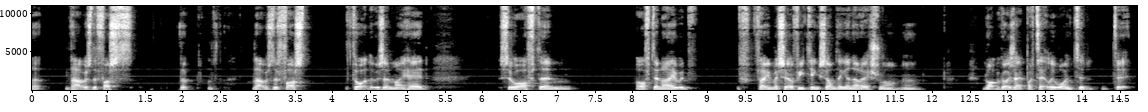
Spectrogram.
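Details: 60-year-old Scottish man who has stammered for as long as he can remember and completed the McGuire Program in 2004 at age 45; word and phrase repetitions are audible; stuttering.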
